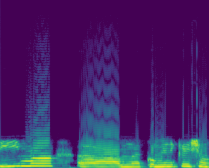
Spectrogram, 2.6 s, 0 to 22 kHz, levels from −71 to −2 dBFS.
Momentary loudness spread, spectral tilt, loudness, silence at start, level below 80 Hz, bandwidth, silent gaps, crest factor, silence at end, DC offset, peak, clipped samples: 5 LU; -5 dB/octave; -8 LUFS; 0 s; -42 dBFS; 10.5 kHz; none; 8 dB; 0 s; under 0.1%; 0 dBFS; under 0.1%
